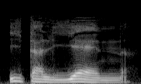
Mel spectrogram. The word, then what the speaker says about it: Italienne: Remember, when you get this E followed by a double consonant like here, then you will have to open it. Italienne, Italienne.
